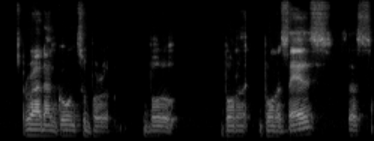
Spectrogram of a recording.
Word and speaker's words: Buenos Aires: about Salta, Argentina, rather than going to Bo, Buenos Aires. That's how it's pronounced, the Argentinian capital, and go to Salta.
